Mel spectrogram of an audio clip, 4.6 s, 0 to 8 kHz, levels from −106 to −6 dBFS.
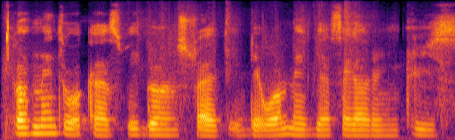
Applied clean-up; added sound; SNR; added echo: neural separator model SepFormer DNS4.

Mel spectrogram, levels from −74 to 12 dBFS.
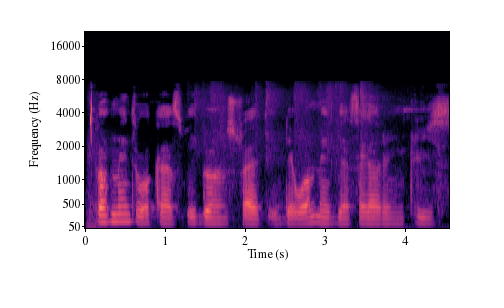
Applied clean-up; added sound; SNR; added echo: none; Crushing; 20 dB; none.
